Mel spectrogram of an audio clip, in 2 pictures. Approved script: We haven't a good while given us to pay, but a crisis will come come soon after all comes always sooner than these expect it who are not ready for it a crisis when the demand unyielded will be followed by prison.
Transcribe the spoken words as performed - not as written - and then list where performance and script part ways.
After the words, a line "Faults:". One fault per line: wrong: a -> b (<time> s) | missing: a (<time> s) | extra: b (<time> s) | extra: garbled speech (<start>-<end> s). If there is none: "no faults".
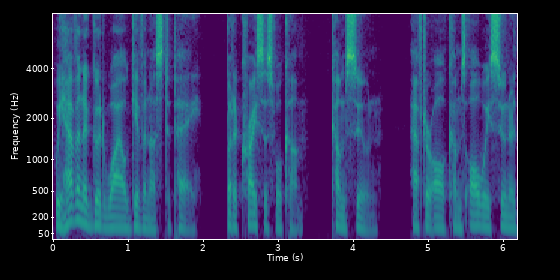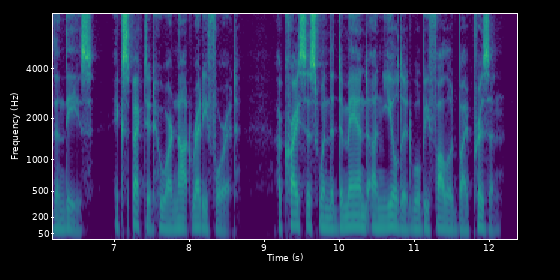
We haven't a good while given us to pay, but a crisis will come come soon after all comes always sooner than these expect it who are not ready for it a crisis when the demand unyielded will be followed by prison.
Faults:
no faults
